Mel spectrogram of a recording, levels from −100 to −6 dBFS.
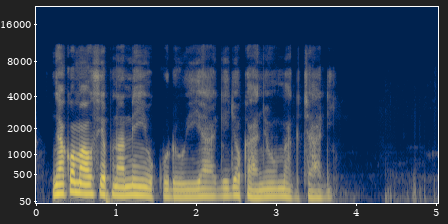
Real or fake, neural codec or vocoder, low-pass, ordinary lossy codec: fake; codec, 24 kHz, 3.1 kbps, DualCodec; 10.8 kHz; none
